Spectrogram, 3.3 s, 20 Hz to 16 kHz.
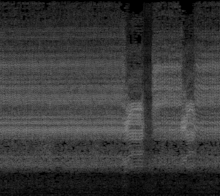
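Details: Kuroiwa's cicadas on the Akina River on 10 September 2021, calling noisily: a dense, continuous high buzzing chorus broken by one brief dip.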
